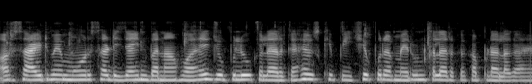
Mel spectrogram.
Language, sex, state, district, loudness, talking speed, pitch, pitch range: Hindi, female, Chhattisgarh, Kabirdham, -17 LUFS, 270 wpm, 205 Hz, 195-220 Hz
